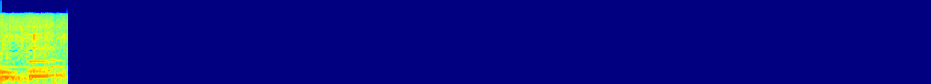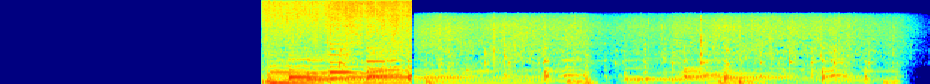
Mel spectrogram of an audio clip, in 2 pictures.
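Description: Chopped onions hitting hot oil with whole garam masala spices (cinnamon stick, cloves, cardamom) for tomato rice, a loud burst of sizzling and crackling that settles into steady frying after a long silent stretch.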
